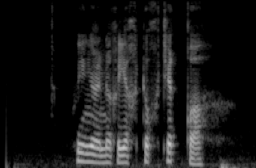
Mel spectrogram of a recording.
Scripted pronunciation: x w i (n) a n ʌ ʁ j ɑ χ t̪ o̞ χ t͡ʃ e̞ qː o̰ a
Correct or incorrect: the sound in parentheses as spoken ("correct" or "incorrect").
incorrect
